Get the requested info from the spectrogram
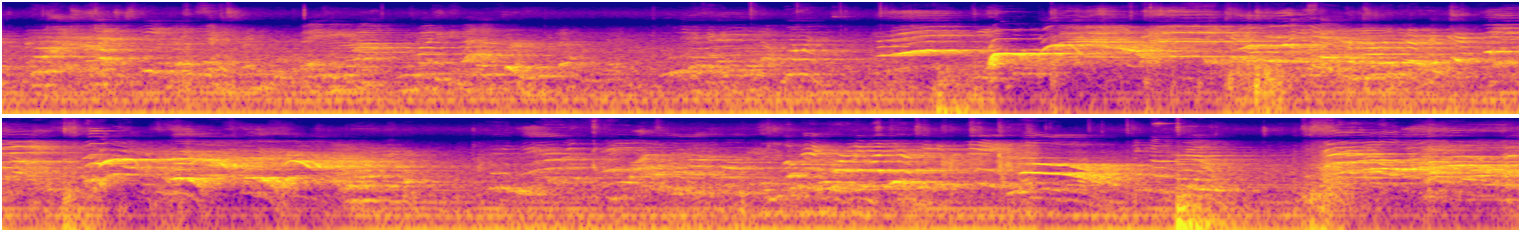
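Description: Children's and adults' voices shouting and calling out during a kickball game, echoing in a large gymnasium, with a few thuds of a rubber ball on the hard floor, the loudest near the end.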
